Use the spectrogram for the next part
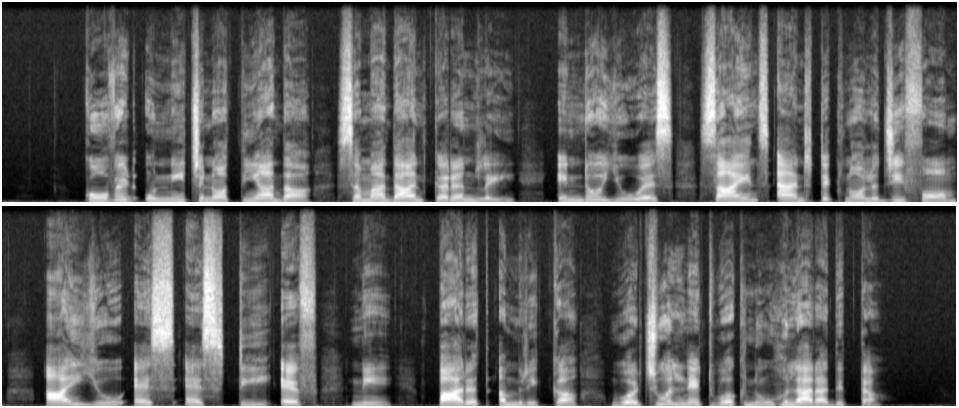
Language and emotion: Punjabi, neutral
